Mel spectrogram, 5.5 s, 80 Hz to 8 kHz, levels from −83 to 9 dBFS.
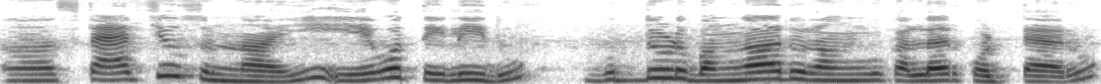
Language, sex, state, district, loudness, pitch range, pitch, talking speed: Telugu, female, Andhra Pradesh, Sri Satya Sai, -15 LUFS, 210-260 Hz, 225 Hz, 110 wpm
